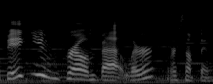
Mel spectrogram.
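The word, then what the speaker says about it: 戦人: Made up of the characters for fight and person, and it's pronounced Battler.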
